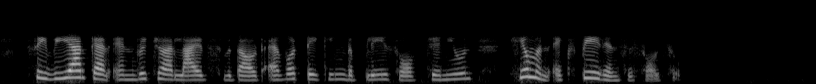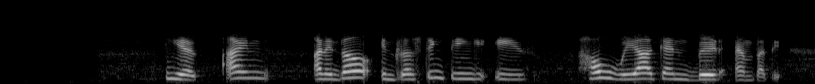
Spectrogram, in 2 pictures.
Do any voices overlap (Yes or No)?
No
